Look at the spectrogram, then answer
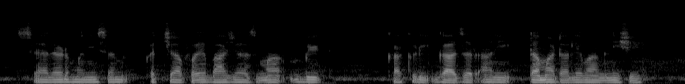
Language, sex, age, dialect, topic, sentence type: Marathi, male, 25-30, Northern Konkan, agriculture, statement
